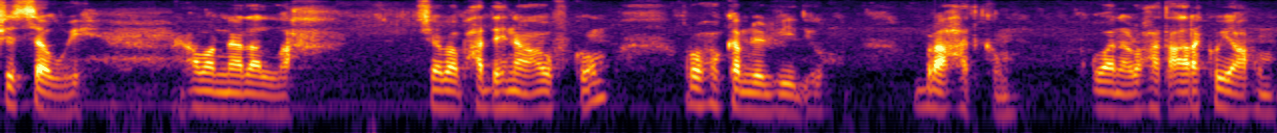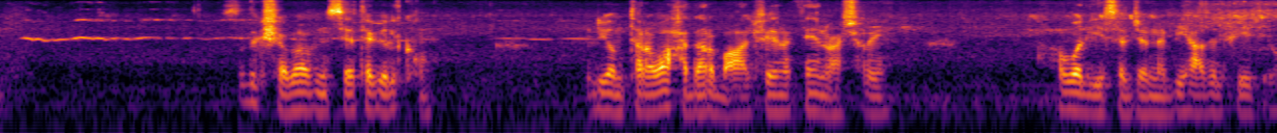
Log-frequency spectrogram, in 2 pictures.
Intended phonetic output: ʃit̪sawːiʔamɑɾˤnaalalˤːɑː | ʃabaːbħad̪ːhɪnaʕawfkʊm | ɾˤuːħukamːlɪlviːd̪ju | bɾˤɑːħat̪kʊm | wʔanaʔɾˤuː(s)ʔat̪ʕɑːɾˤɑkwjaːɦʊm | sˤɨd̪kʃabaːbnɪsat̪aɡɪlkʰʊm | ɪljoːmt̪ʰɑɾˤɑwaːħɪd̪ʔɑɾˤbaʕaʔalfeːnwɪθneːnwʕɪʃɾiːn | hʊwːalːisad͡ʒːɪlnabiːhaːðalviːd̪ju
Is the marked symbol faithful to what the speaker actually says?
no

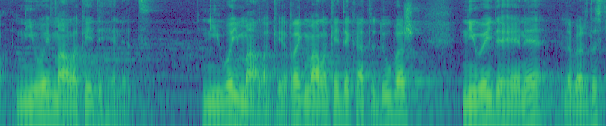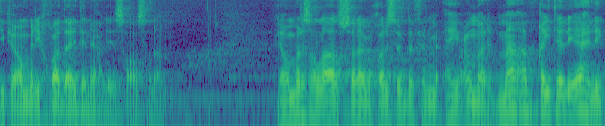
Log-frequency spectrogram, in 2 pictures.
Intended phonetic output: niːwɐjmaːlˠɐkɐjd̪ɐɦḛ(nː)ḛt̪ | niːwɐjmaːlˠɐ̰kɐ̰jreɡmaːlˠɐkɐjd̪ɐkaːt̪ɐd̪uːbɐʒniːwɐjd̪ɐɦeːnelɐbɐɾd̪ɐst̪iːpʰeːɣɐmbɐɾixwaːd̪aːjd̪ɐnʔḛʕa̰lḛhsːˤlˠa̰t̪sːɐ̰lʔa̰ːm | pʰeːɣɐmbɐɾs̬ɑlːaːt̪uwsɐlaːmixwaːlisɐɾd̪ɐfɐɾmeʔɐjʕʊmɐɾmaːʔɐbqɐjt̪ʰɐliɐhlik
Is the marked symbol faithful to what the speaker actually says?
no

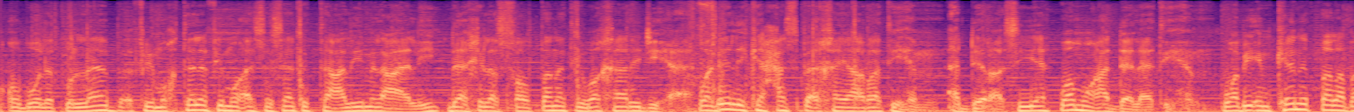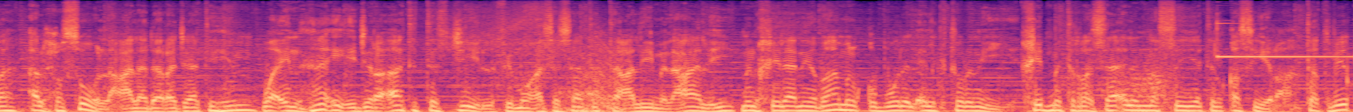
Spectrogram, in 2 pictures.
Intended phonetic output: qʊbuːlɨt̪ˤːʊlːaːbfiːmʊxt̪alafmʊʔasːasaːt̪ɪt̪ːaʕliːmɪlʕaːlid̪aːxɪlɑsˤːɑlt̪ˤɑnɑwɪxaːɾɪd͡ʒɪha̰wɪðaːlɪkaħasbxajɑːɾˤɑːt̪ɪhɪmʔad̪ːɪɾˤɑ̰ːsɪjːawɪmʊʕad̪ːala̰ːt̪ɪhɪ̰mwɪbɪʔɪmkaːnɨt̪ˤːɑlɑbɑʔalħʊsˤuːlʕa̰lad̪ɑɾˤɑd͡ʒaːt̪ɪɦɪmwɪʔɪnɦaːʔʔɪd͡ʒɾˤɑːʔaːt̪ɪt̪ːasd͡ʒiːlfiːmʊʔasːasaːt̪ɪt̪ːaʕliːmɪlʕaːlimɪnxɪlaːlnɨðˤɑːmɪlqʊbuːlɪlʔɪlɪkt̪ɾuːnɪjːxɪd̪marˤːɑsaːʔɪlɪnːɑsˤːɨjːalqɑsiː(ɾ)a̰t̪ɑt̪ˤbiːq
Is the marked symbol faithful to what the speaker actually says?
yes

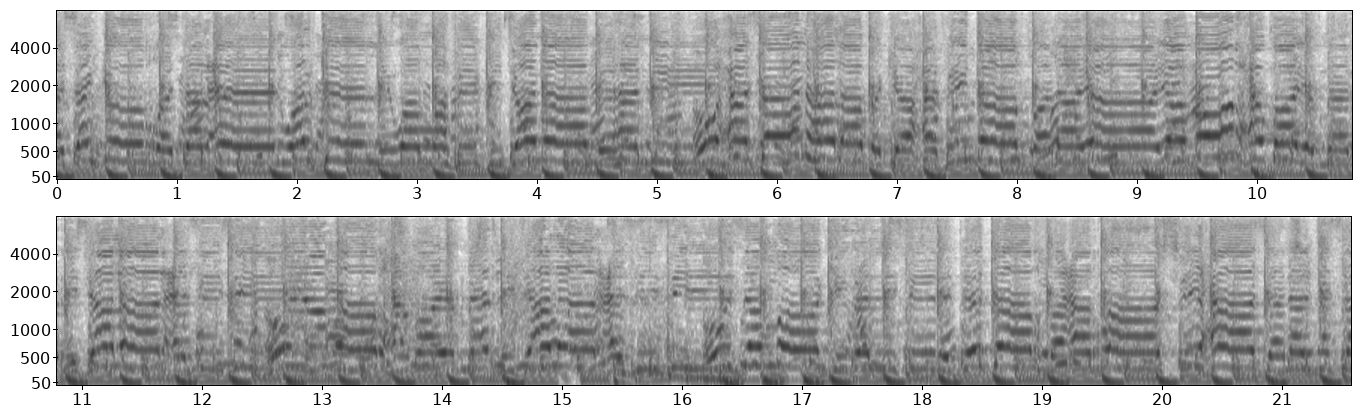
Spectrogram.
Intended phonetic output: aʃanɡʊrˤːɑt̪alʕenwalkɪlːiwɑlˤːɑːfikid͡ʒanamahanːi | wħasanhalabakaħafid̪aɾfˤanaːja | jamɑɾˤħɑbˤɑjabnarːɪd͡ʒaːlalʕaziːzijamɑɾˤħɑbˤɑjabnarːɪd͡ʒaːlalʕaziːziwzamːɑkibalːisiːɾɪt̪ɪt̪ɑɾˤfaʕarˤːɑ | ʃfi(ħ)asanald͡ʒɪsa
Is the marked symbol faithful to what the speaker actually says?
yes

